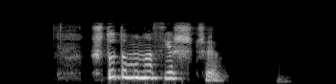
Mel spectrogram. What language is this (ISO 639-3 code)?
bel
